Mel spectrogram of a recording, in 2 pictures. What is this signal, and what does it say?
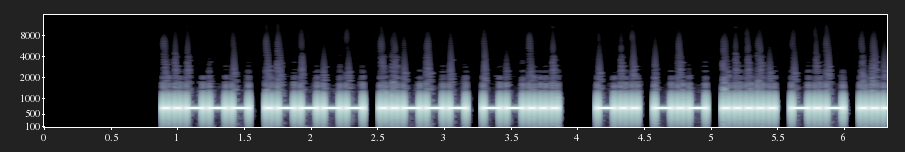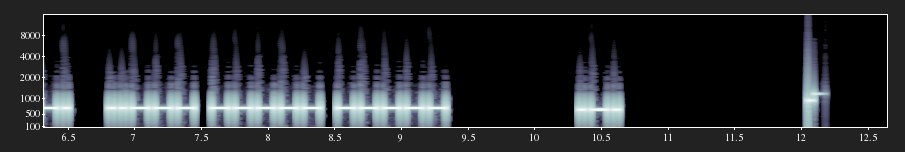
Morse code, heard as a keyed tone, about 28 wpm, 700 Hz. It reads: 2127 DK5KF 200 R
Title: Worked All Europe DX Contest - QTC Exchange - 28wpm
